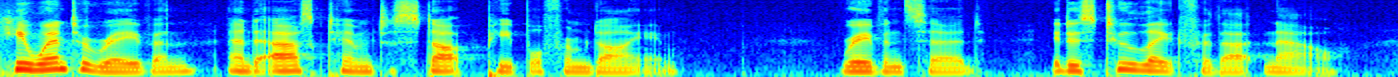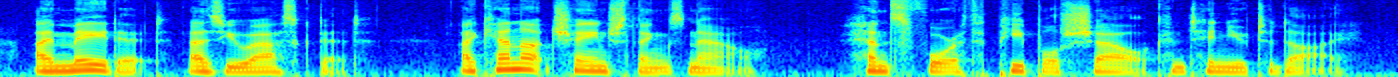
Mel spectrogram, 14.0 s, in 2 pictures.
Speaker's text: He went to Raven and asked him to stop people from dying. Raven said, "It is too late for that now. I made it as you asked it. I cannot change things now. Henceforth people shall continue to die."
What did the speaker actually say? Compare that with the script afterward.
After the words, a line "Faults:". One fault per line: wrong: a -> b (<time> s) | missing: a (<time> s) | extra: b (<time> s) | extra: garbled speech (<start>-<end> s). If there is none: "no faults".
He went to Raven and asked him to stop people from dying. Raven said, "It is too late for that now. I made it as you asked it. I cannot change things now. Henceforth people shall continue to die."
Faults:
no faults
